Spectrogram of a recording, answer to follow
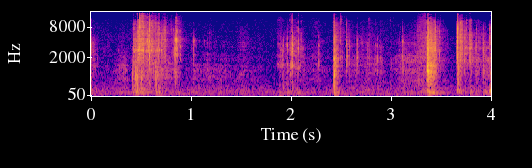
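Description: Toy trains and plastic track being handled by hand: a short scraping rustle about half a second in, then a few scattered light clicks and knocks, the sharpest near the end.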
